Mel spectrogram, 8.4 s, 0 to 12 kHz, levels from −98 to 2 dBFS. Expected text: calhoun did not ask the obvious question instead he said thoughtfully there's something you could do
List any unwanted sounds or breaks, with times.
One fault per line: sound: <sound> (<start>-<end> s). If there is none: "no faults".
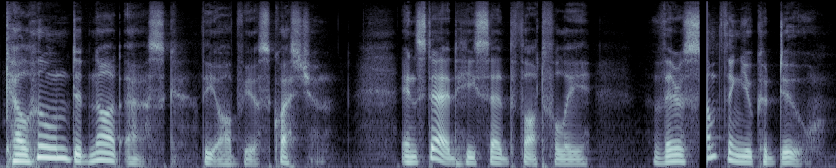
sound: dropout (7.0-7.1 s)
